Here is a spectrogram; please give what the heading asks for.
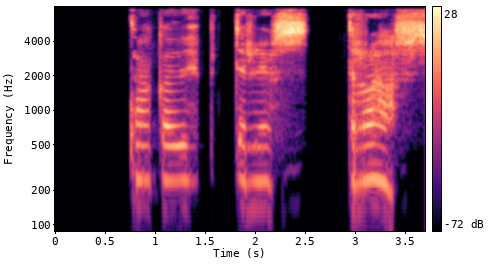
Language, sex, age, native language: Icelandic, male, 10, Icelandic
